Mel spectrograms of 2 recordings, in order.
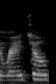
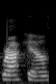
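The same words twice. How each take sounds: First: "Rachel" said RAY-chul, the common misreading; mispronounced as Rachel. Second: "Raquel" said rah-KEL, hard k; correct name pronunciation. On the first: Host showing how people misread the name, "Rachel" as RAY-chul. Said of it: "spell or say Rachel". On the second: Host correcting her name for listeners, "Raquel" as rah-KEL. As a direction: say "Raquel" as rah-KEL, not RAY-chul. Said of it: "it's pronounced Raquel". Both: Shown as a demonstration.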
